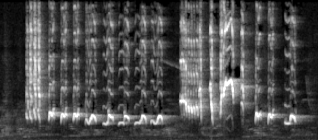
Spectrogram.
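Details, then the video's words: Orange-headed thrush, used as a lure for other birds to sing: a rapid even series of short whistled notes that dip and rise, then a loud scratchy high burst and more repeated whistles. "Pancingan ANIS MERAH agar cepat Berkicau Gacor"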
